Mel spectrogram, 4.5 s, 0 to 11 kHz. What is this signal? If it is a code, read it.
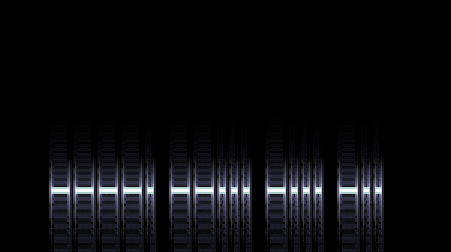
Morse code, heard as a keyed tone, about 24 wpm, 700 Hz. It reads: 97BD
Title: Speed-Racing - Four Letter-Number Combinations - 20wpm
